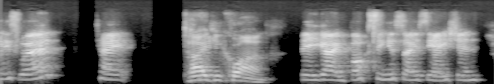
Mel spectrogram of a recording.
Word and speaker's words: Taijiquan: So my biggest passion is Qigong, and I pronounce it Taijiquan, but you probably know it as Tai Chi. I just pronounce it in a much more traditional sense.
